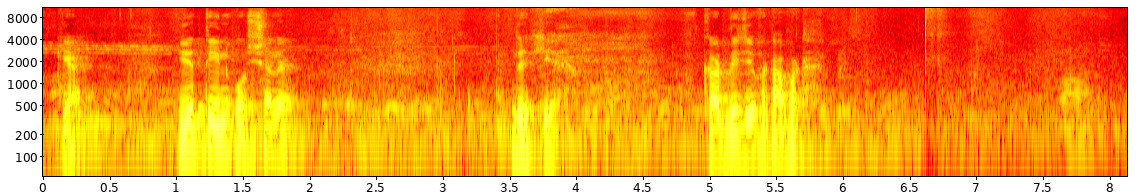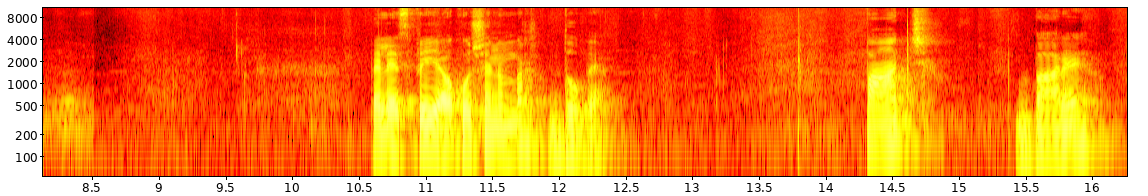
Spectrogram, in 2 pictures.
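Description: A young man speaks calmly and clearly close by, in short bursts with pauses.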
